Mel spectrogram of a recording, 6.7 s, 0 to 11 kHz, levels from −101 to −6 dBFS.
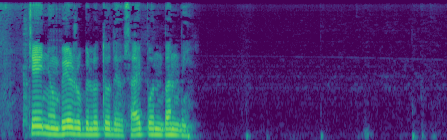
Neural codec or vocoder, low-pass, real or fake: none; 9.9 kHz; real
